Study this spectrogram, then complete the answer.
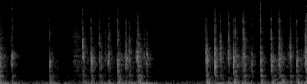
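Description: Quick bursts of clicking keys on a computer keyboard as a name is entered, two runs of rapid typing separated by a short pause, close and clear with no talking.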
